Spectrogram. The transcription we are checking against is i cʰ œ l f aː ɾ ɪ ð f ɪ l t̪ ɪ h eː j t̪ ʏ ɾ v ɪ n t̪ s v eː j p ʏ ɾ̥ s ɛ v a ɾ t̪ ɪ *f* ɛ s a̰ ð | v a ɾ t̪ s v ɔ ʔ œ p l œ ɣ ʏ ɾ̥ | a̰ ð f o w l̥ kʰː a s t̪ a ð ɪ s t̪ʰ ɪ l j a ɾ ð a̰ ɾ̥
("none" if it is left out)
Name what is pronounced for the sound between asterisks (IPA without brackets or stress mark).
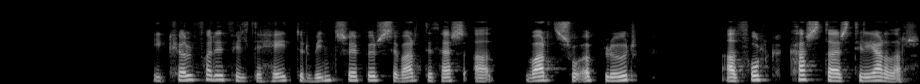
θ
